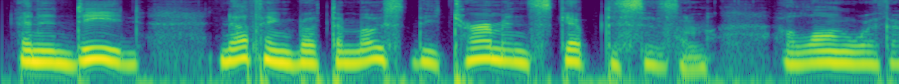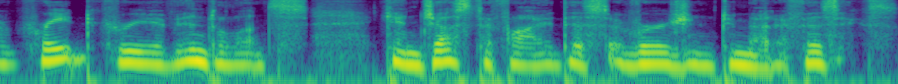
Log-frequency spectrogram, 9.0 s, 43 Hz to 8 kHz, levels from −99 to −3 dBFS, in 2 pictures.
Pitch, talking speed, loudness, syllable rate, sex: 160 Hz, 140 wpm, -18 LUFS, 5.2 syllables/s, male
